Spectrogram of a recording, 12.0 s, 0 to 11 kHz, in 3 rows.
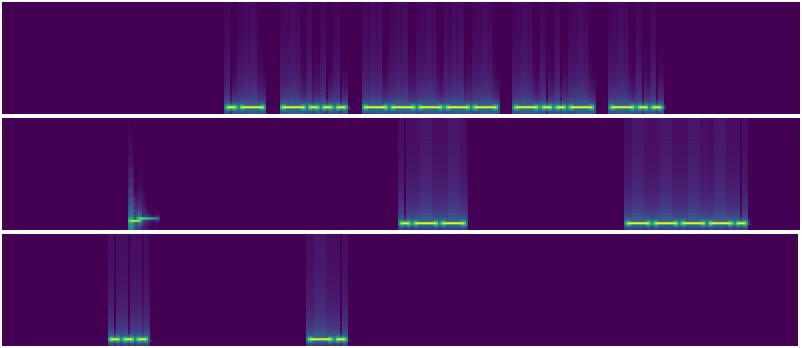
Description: Morse code, heard as a keyed tone, about 36 wpm, spaced as for 16 wpm, 700 Hz. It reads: AB0XD W9SN
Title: USA Call Signs - 8x Character Spacing - 35wpm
